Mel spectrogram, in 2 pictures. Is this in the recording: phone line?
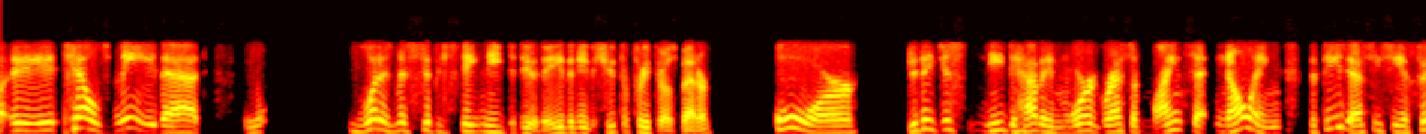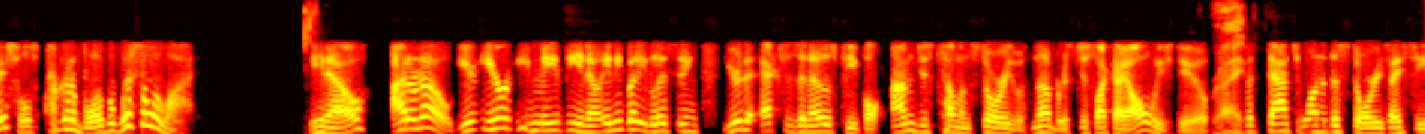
yes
